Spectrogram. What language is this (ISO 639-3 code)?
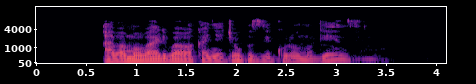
lug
